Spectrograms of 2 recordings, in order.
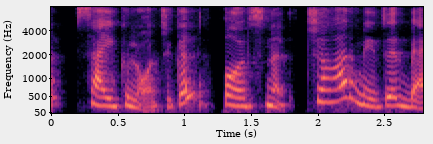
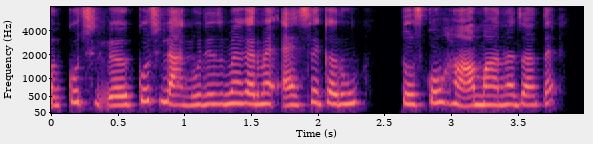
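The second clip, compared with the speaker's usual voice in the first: ordinary talk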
